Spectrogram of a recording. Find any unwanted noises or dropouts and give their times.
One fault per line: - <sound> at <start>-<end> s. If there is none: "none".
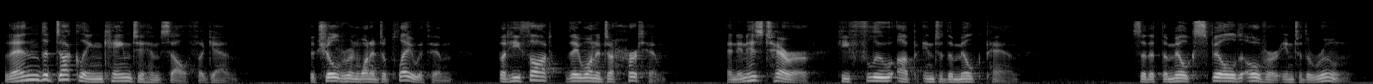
none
